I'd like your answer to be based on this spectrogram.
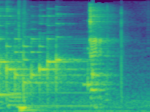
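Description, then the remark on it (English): A FaceTime incoming call ringtone plays on an iPhone, a short run of bright electronic melody notes ringing out clearly with no one talking, punctuated by a couple of soft clicks. “Okay, iPhone's ringing. FaceTime. FaceTime's ringing.”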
